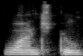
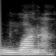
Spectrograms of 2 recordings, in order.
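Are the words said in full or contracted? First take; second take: full; contracted. First: Both words are said fully and separately. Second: The two words are blended into one short word. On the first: "ওয়ান্ট টু না বলে" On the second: "আমরা বলবো ওয়ানা"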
